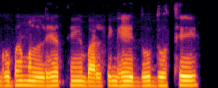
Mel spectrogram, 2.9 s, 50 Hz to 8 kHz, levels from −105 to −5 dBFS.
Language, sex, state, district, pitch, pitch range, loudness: Chhattisgarhi, male, Chhattisgarh, Jashpur, 150 Hz, 145-150 Hz, -17 LUFS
